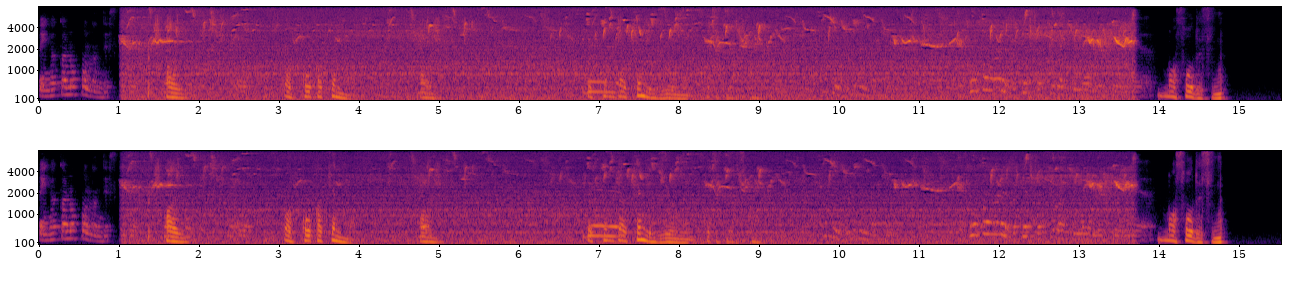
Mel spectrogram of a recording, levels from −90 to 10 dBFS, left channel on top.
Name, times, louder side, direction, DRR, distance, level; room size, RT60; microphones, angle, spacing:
voice 1, 0.0-2.1 2.3-2.7 4.6-5.0 5.6-6.4 6.8-7.3 9.5-11.2 11.5-13.9, right 3 dB, 5° right, 1.1 m, -36 dB
sound 1, 1.0-13.7, left 4 dB, 65° left, 1.0 m, -31 dB
voice 2, 3.1-4.0 4.8-5.0 6.9-9.0 14.0-14.8, right 3 dB, 55° right, 0.6 m, -27 dB
3.9 x 3.2 x 2.9 m
head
